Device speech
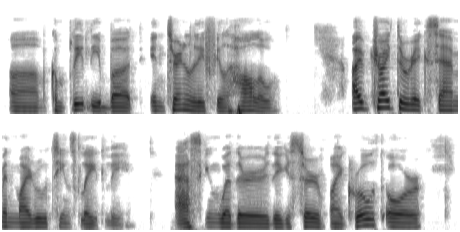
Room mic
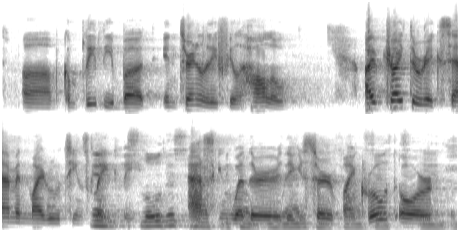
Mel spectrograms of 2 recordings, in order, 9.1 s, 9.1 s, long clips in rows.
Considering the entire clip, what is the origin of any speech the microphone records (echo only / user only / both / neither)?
both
